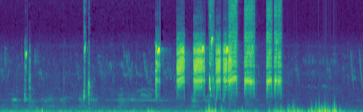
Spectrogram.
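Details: Lively partridge call meant to excite a quiet partridge into calling. A rapid, rasping series of loud, grating notes runs in the middle. Low rumbling noises and scattered faint chirps sound around it.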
